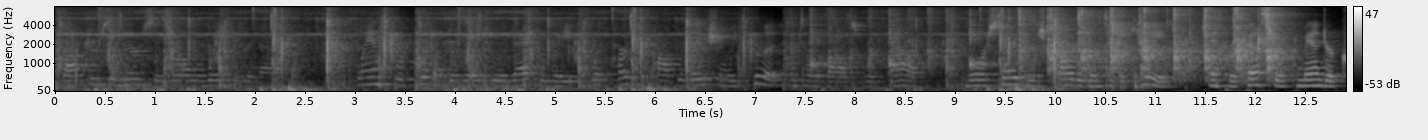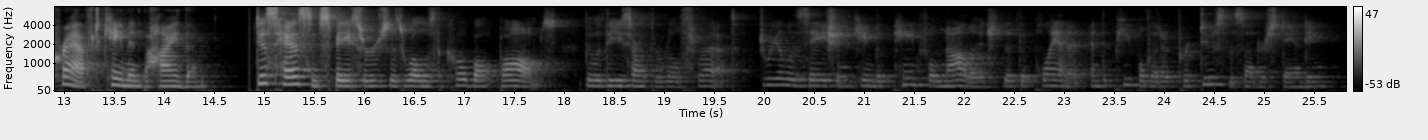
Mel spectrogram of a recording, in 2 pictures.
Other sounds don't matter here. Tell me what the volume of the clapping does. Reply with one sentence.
The loudness of the clapping goes up.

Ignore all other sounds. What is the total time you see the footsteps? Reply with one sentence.
You can hear the footsteps for 11 seconds altogether.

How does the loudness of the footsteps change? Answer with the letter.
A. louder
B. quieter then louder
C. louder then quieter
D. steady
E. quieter
B.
